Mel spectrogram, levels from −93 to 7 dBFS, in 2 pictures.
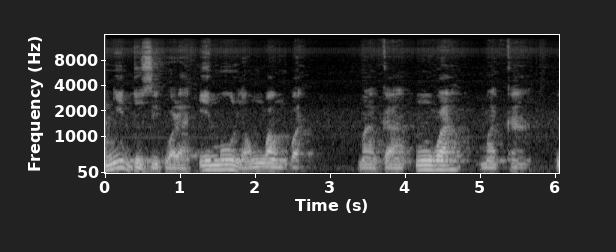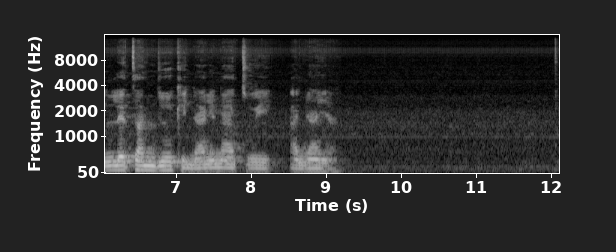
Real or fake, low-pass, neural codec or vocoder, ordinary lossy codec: real; 14.4 kHz; none; none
